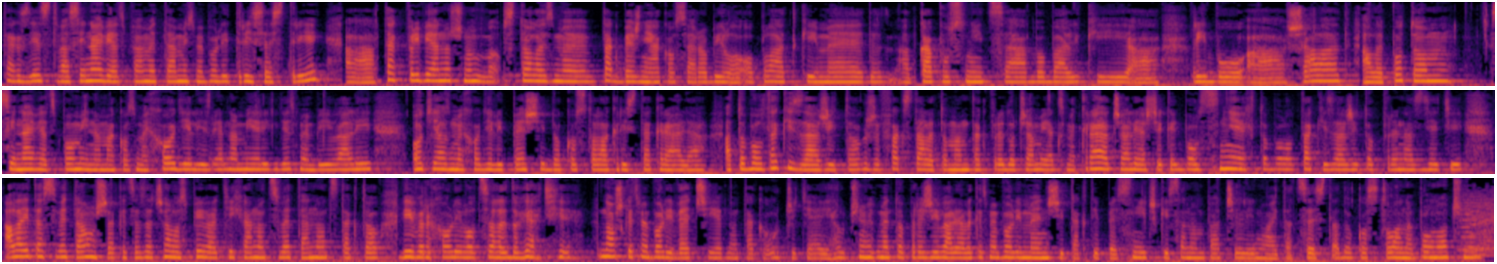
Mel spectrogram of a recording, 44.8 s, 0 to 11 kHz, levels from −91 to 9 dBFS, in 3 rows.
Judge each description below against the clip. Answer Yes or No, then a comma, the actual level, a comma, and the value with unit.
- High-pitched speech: Yes, high, 200 Hz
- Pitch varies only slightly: Yes, narrow, 1.7 semitones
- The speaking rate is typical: No, fast, 175 wpm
